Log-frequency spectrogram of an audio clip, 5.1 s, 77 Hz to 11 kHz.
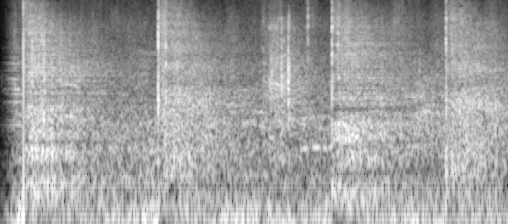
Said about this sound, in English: Police firing tear gas as protests continued in the capital Quito for a 10th day. They began over austerity and the end of fuel subsidies.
